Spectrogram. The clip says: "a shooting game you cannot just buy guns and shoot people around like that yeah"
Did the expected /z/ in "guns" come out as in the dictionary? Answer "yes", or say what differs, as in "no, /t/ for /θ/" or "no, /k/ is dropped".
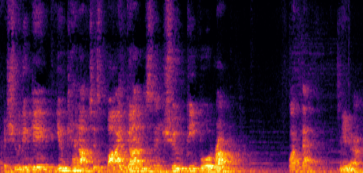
yes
